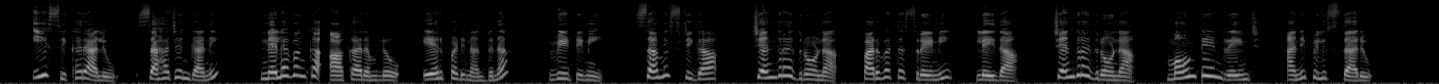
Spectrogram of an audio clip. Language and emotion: Telugu, neutral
